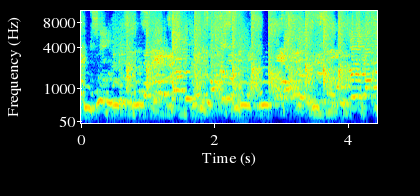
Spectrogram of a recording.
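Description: Prayer voices raised aloud together, several at once, with hand clapping throughout.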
